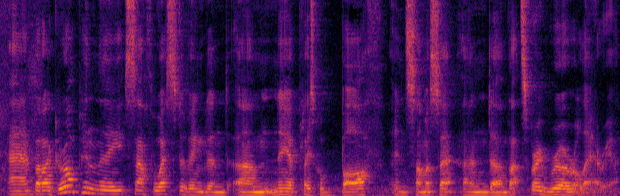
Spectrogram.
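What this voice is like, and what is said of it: English accent. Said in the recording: “this is not a natural Ohio accent ... I grew up in the United Kingdom, in Britain ... I've got a sort of English accent”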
